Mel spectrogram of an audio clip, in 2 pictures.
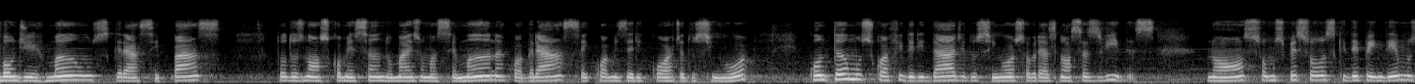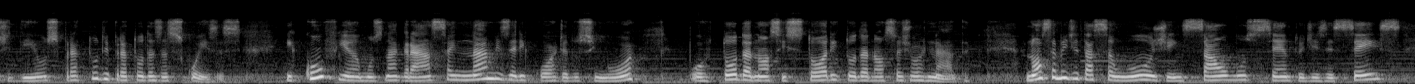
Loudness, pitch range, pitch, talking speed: -19 LUFS, 165-195 Hz, 180 Hz, 150 wpm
